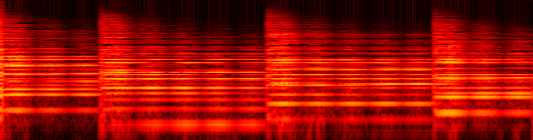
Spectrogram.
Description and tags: beautiful piano chord loop with tremolo
beautiful, loop, vibes, chill, smooth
